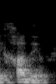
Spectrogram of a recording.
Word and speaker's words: Khadir: Sayyidina Khadir or Khidr, Khidr is the more popular way it's pronounced, but according to the linguists, it's actually more correct to say Khadir, Khadir. But either way, it's fine. It's not incorrect one way or the other.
